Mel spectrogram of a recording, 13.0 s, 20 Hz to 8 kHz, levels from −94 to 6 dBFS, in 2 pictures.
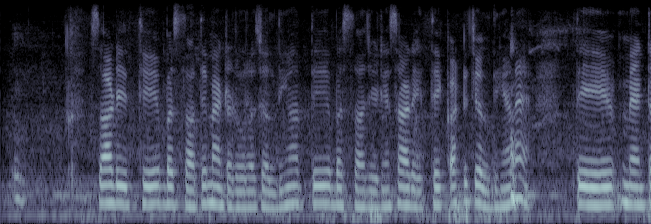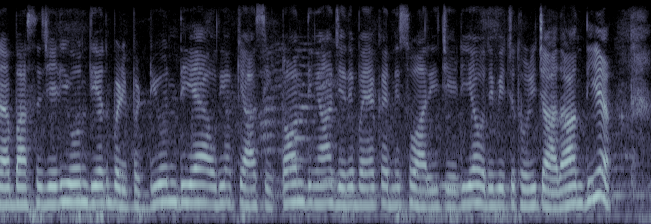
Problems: constant background noise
